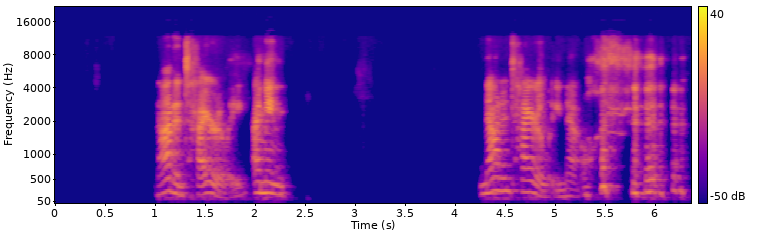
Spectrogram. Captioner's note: chuckling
